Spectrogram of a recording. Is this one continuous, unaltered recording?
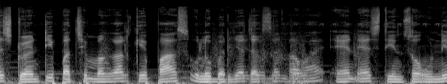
no; 1 cut; at 2.9 s

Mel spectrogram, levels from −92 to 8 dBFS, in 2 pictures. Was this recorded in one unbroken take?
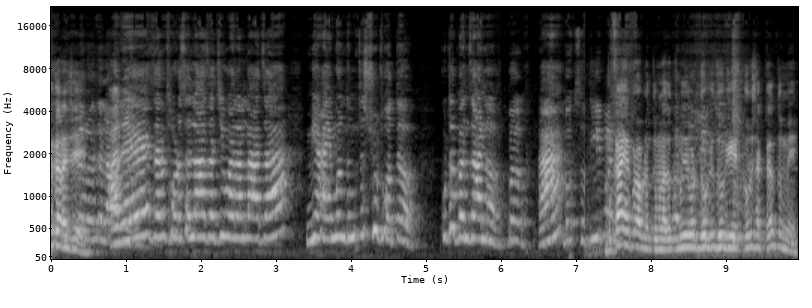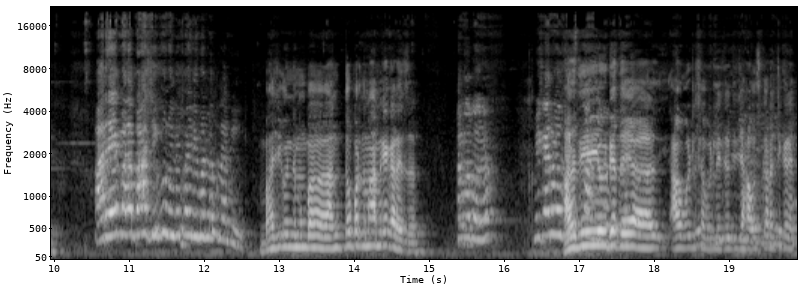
no; 2 cuts; at 7.1 s, 15.4 s

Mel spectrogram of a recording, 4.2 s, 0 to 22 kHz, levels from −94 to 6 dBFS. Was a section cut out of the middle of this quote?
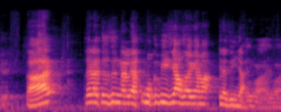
yes; 1 cut; at 3.3 s

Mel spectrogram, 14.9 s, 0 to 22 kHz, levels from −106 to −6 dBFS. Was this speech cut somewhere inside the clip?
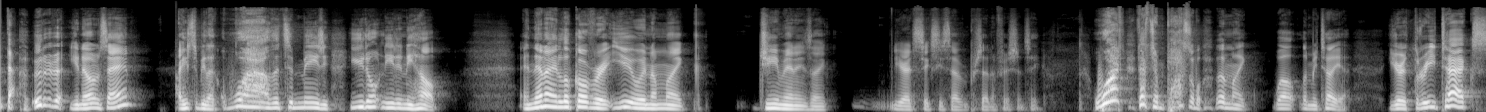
yes; 1 cut; at 1.8 s

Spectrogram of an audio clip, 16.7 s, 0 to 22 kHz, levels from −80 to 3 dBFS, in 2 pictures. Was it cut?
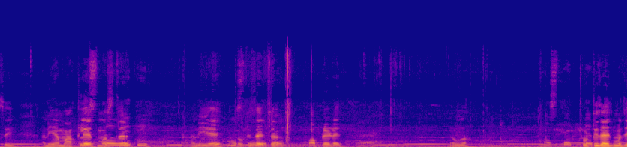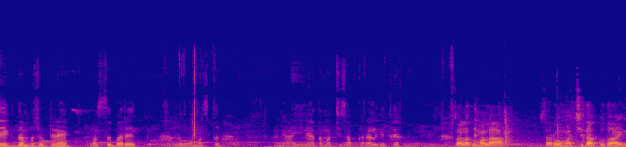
yes; 1 cut; at 14.3 s

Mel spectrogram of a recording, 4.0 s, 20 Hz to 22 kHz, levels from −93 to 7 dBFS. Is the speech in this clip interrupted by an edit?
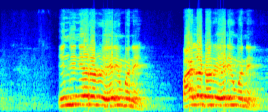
no; 0 cuts

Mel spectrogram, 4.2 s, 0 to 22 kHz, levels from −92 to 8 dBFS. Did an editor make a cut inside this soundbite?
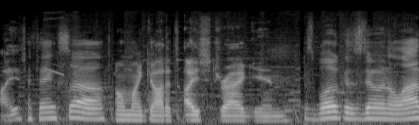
yes; 1 cut; at 1.1 s

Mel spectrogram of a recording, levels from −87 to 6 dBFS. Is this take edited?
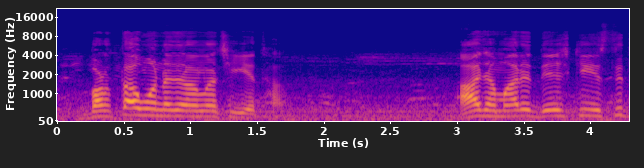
no; 0 cuts

